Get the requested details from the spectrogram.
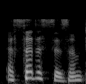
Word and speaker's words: asceticism: Asceticism, tell me if I'm saying that right.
